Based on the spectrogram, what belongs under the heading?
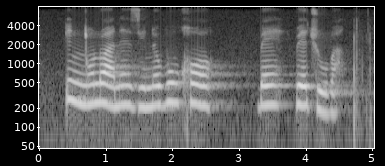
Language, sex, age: South Ndebele, female, 23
